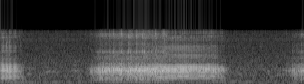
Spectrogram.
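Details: Cavalier King Charles Spaniel asleep on a Sunday morning after a walk: loud, rattling snore lasting a few seconds, with quieter breaths before and after.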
